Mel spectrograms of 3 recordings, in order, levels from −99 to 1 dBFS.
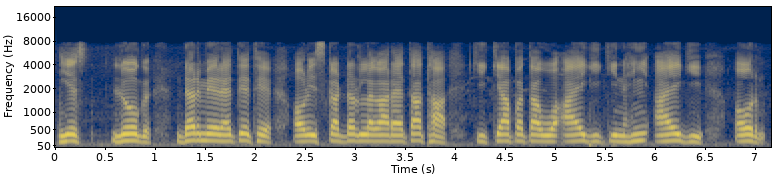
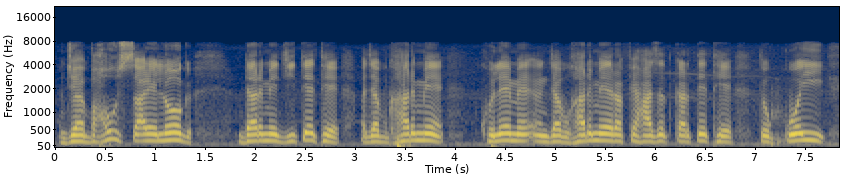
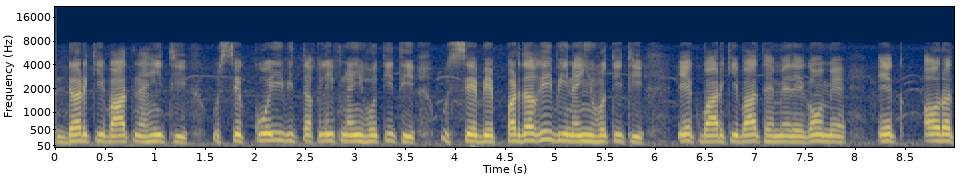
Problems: none marked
